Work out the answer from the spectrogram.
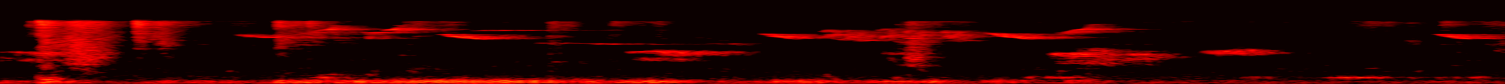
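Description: Near silence, with faint bird chirps now and then: short, high notes, some sliding down in pitch, over a low hum.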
